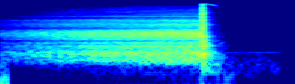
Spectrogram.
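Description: A hiss of static-like noise swelling steadily louder, then ending with a sharp click.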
